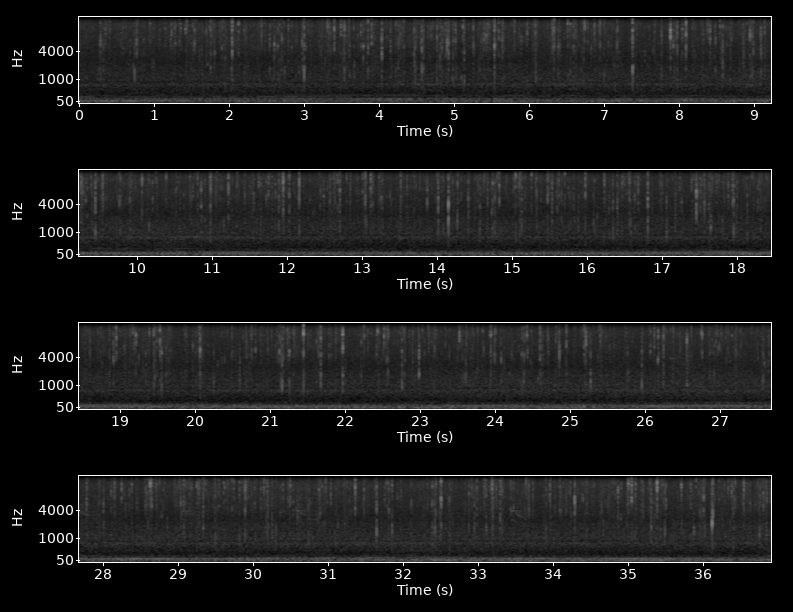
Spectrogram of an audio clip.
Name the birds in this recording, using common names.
Yellow-bellied Sapsucker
